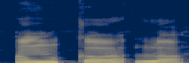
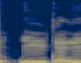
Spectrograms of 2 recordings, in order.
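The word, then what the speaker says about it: uncle: अंकल, इसे अंकल पढ़ते हैं, उंकल नहीं पढ़ना है या उंकले नहीं पढ़ना है, ठीक है। यू का उच्चारण अ हो जाता है, ठीक है।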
